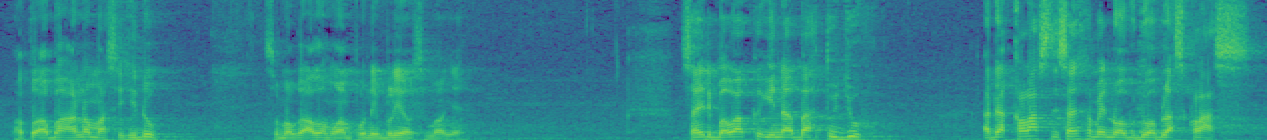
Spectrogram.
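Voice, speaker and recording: A man giving an animated Islamic sermon, mixing chanted dhikr with colloquial jokes and stories. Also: medium pitch, in a large hall, slight background noise. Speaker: preacher. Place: mosque hall.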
